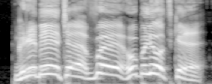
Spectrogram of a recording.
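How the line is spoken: Shouting. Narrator (Russian): закричал я

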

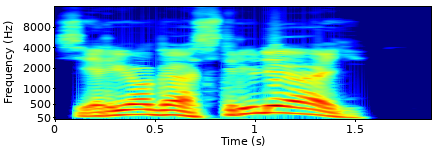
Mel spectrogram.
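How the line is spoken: Yelled. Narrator (Russian): заорал его тезка, Серега Парков

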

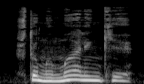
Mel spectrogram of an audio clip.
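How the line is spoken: Grumbled. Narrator (Russian): буркнул второй поводырь

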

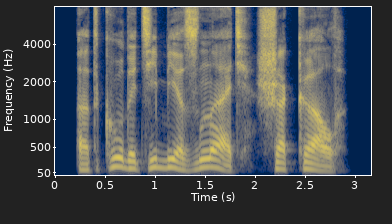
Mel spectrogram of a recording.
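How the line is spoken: Angry hiss. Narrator (Russian): Зло прошипел ученый

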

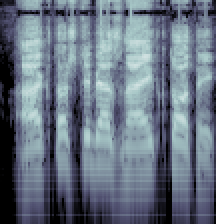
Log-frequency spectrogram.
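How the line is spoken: Distant shouting. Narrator (Russian): кричали с крепости

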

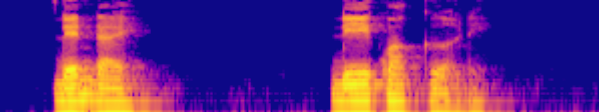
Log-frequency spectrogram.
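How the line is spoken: Smiling. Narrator (Vietnamese): Nghi Húc Đạo mỉm cười

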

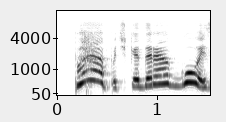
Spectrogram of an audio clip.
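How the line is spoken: Calling out. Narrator (Russian): закричала она

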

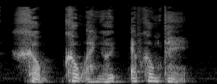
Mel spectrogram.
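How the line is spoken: Trembling. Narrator (Vietnamese): Liễu run rẩy nói

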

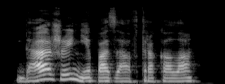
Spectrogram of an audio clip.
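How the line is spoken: Displeased mutter. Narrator (Russian): недовольно буркнула неизвестно откуда взявшаяся Марта

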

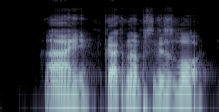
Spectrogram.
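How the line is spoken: Ironic snort. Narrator (Russian): иронично хмыкнул Дерин

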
